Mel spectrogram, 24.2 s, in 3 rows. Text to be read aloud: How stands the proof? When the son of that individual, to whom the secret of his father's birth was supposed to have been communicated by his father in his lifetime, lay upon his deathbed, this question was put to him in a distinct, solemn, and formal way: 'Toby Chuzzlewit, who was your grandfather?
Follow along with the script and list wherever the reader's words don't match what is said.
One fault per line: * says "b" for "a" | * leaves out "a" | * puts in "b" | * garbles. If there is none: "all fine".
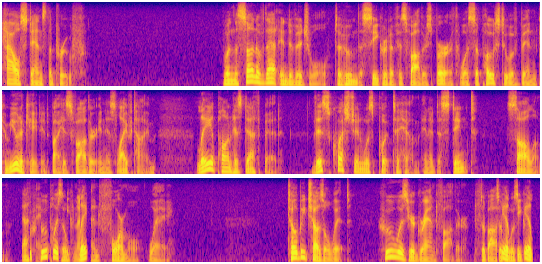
* garbles
* garbles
